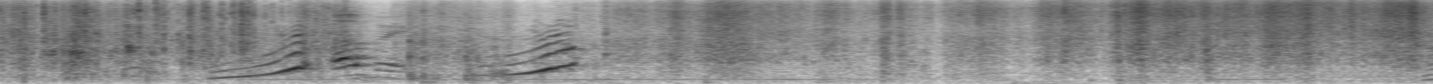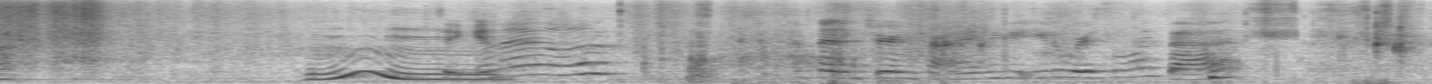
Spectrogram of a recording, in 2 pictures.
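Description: A toddler babbles and squeals excitedly.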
